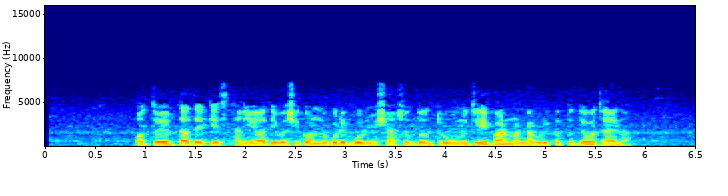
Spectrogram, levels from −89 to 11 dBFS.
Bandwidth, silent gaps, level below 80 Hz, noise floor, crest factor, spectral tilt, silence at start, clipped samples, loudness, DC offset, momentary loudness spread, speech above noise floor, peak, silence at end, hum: 7.2 kHz; none; -58 dBFS; -51 dBFS; 16 dB; -8 dB/octave; 0.9 s; under 0.1%; -19 LUFS; under 0.1%; 6 LU; 33 dB; -2 dBFS; 0.65 s; none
